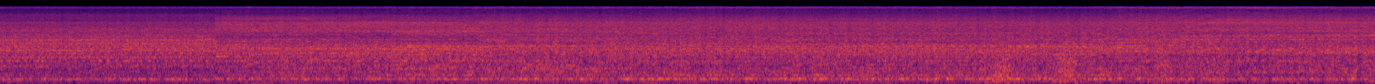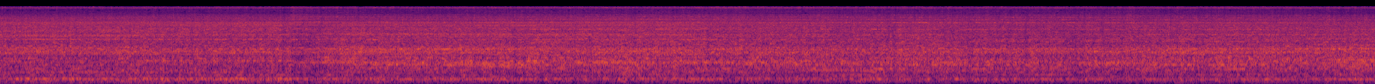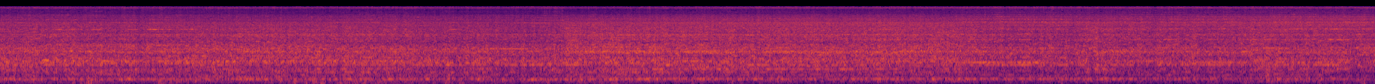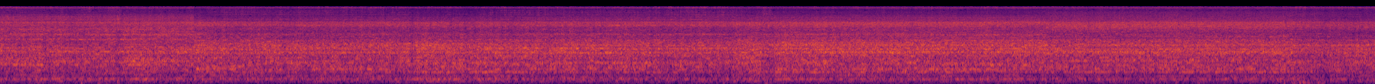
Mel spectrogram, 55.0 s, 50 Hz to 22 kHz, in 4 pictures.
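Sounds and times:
band sawmill running: 0.0s - 55.0s
saw blade cutting log: 0.0s - 55.0s.

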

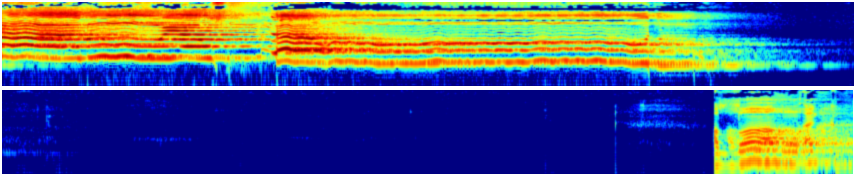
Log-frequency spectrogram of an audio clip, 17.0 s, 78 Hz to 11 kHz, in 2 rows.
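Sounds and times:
man chanting melodically: 0.0s - 7.3s, 15.7s - 17.0s.

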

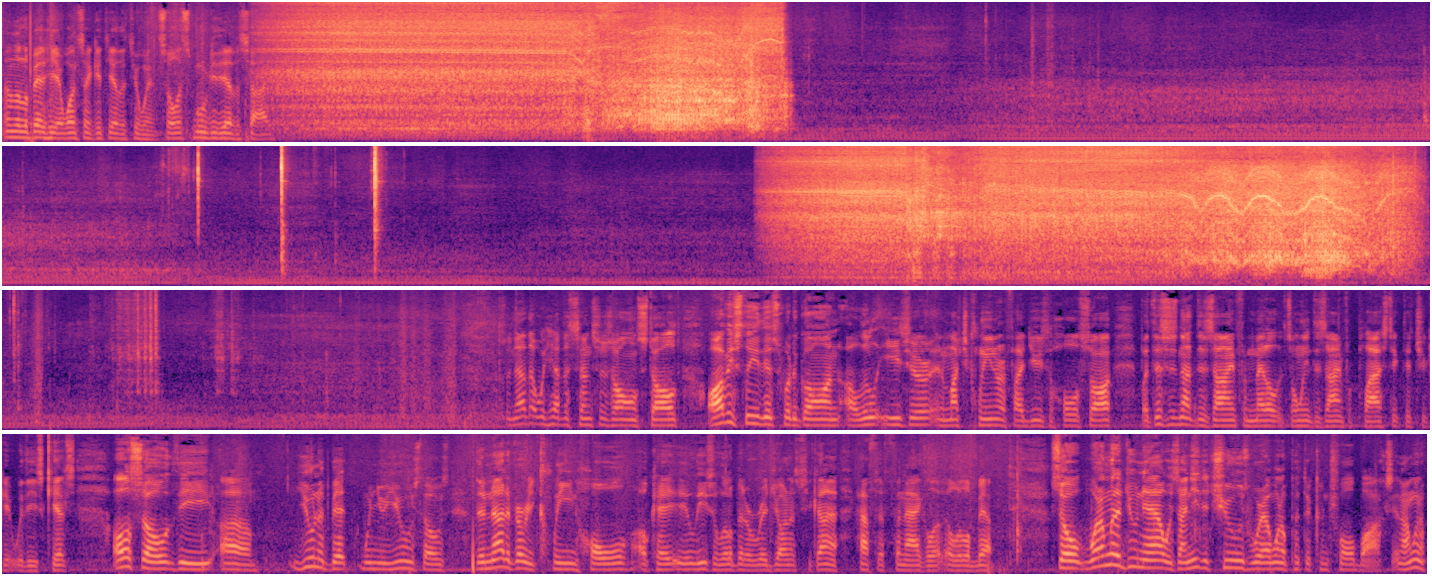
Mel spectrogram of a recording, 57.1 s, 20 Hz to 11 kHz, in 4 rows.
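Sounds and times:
cordless drill whirring: 2.6s - 7.9s, 21.8s - 28.6s
drill bit squealing: 2.6s - 7.9s, 21.9s - 28.5s
sharp clicks: 22.0s - 28.8s.

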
